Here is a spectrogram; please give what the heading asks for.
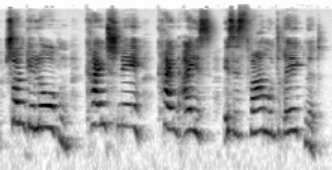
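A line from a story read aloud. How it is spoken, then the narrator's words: Calling out. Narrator (German): ruft Tante Ernie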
